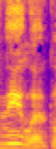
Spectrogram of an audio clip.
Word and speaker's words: Kneeland: So in 1839, Abner Kneeland, his name is Kneeland, like a knee, K-N-E-E, Kneeland,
